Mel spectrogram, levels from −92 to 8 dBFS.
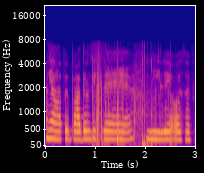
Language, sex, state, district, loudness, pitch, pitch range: Hindi, female, Jharkhand, Palamu, -20 LUFS, 220 Hz, 215-225 Hz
